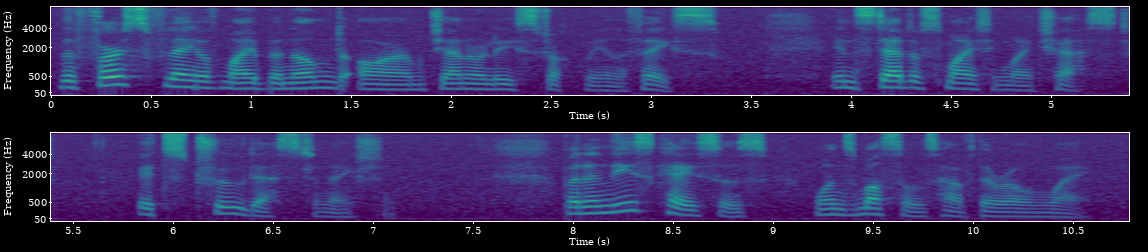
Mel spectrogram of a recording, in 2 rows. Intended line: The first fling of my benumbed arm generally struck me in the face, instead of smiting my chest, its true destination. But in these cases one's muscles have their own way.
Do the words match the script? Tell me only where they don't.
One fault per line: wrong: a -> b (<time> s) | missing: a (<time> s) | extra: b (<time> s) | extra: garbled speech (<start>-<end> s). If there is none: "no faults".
no faults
